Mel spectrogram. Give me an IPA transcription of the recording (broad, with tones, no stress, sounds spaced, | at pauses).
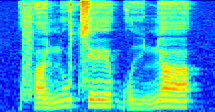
f ã˨ ɲ u˦ t͡s eː˦ ɡʷ iː˨ ɲ ã˦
